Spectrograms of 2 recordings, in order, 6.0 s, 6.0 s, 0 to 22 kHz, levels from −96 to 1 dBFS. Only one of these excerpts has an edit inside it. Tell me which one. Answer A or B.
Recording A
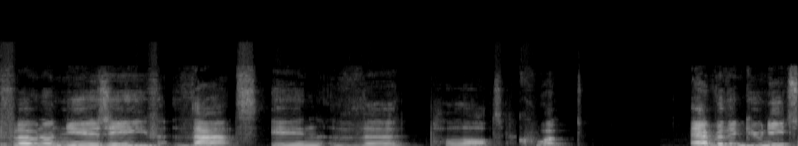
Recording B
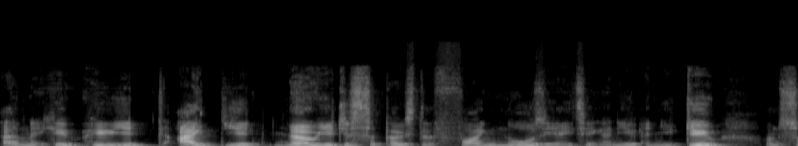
A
